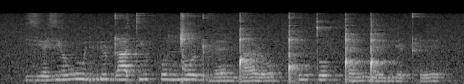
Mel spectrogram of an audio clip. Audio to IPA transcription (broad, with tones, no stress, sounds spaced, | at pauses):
zʲ ɛ˩˧ zʲ ʌ˨˥ v u˥˩ rʲ u˥˩ ɖ a˥˩ tʲ u˥˩ k o˥˧ ŋ͡ǀ o˥˧ ɖʱ ɛ˩˧˩ ŋ͡ǃ a˩˧˩ ɭ o˨˥ ǃʰ u˥˧ t̪ o˥˩ ǃ ɛ˨˥ ŋ͡ǃ e˩˧ rʲ ɛ˩˧ ʈʰ e˩˧˩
